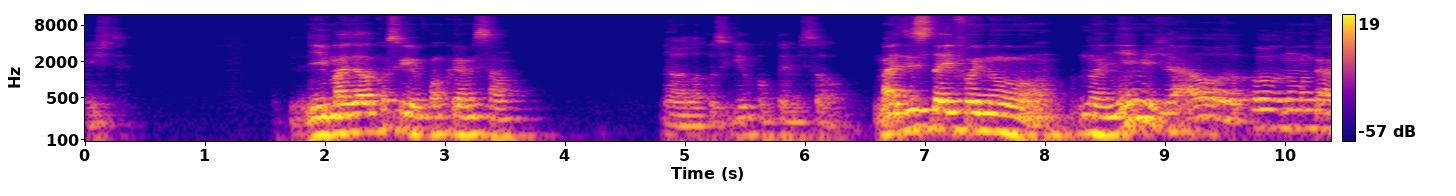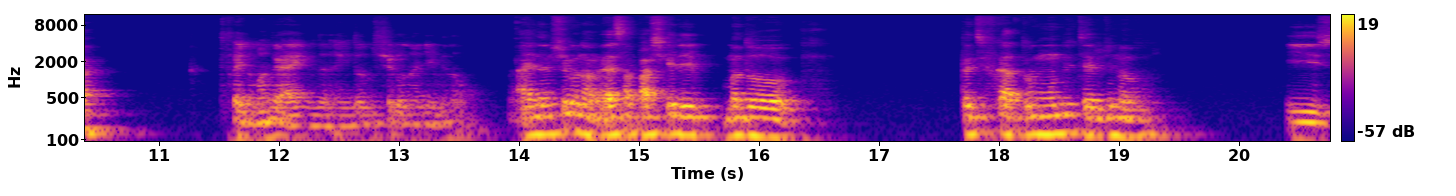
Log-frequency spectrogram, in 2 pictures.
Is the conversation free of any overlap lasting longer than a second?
Yes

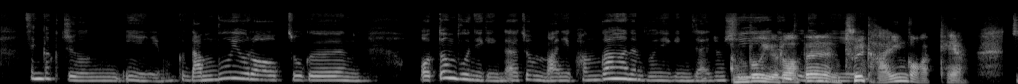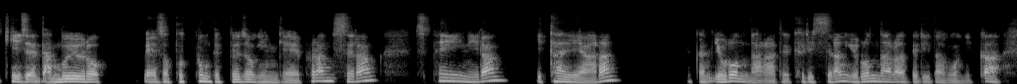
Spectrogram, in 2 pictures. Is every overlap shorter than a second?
No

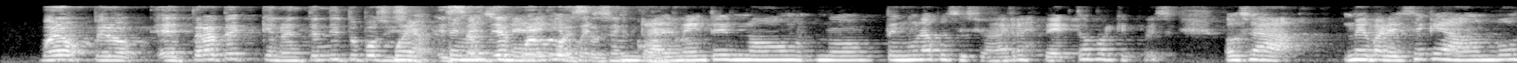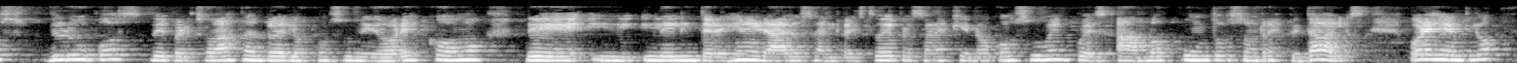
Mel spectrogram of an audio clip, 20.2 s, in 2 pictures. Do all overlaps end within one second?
No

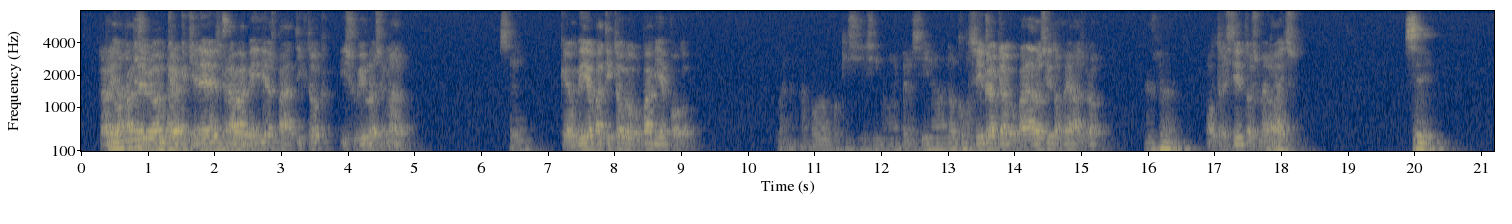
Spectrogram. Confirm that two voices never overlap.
No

